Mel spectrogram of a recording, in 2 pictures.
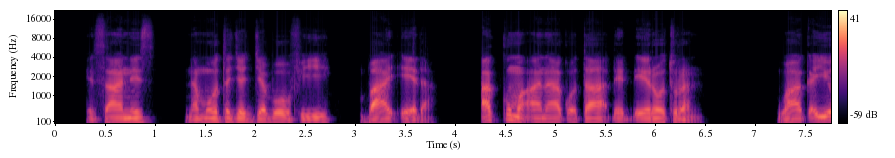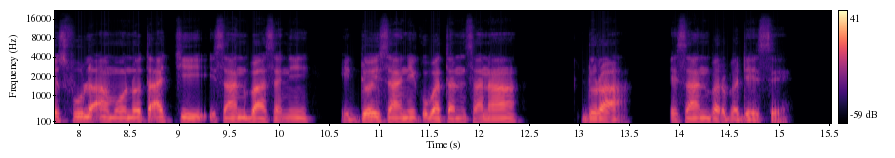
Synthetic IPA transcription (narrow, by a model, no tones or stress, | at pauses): ʔɪsaːnɪs | nɐmo̞ːt̪ɐd͡ʒɐd͡ʒːɐbo̞ːfɪ | baːjʔe̞ːᶑɐ̰ | ʔɐkːʊmɐʔɐnaːkʼɔt̪aːᶑɛᶑe̞ːɾo̞ːt̪ʊɾɐ̰n | waːkʼɐjːɔsfuːlɐʔɐmo̞ːnɔt̪ɐɐt͡ʃːiːʔɪsaːnbaːsɐniː | ʔɪd̪ːo̞ːɪsaːniːkʼʊbɐt̪ɐnsɐnaː | d̪ʊɾaː | ʔɪsaːnbɐɾbɐd̪e̞ːsːɛ̰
